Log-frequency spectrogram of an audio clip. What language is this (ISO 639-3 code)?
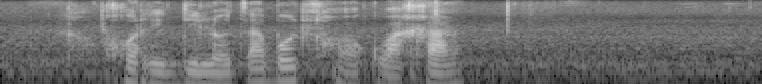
tsn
